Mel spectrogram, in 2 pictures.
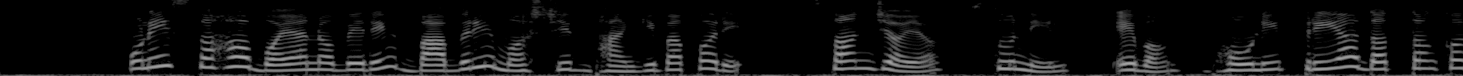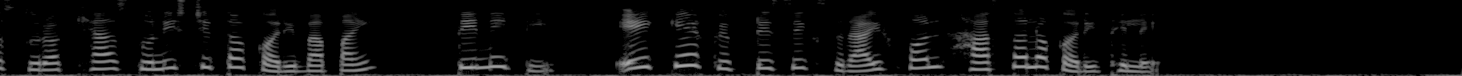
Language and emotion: Odia, neutral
